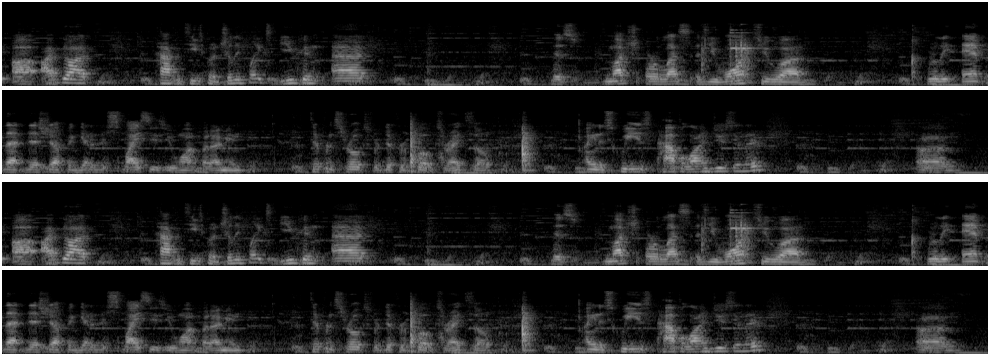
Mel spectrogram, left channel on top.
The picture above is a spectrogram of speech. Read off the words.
I've got half a teaspoon of chili flakes. You can add as much or less as you want to really amp that dish up and get it as spicy as you want. But I mean, different strokes for different folks, right? So I'm going to squeeze half a lime juice in there.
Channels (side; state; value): both; identical; correlation 1.00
